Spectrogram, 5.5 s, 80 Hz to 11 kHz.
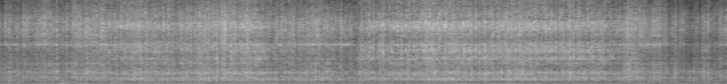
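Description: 1975 Chrysler Newport's V8 running loudly at low revs through short open exhaust stacks poking up through the hood, with a steady, rough exhaust note.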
